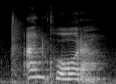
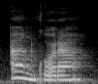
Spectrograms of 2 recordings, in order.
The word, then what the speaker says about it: ancora: The stress of the letters can change the meaning sometimes, like ancora, ancora.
